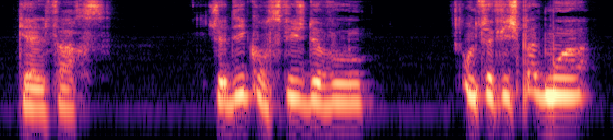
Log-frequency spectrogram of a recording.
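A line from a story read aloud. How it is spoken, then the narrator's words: Exclaimed. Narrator (French): s'écria Pécuchet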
